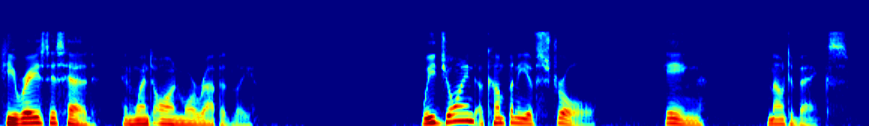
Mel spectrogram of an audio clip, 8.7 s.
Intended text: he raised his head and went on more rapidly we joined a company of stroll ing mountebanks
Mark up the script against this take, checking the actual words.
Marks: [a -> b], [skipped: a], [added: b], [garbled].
he raised his head and went on more rapidly we joined a company of stroll ing mountebanks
